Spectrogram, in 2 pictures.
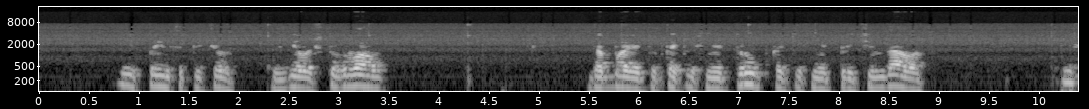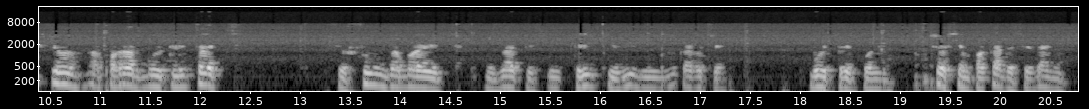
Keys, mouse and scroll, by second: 3.3 middle click, 5.7-6.9 middle drag, 7.7-10.1 middle drag, 10.2 shift+middle click, 13.1-14.5 middle drag, 14.6-15.9 middle drag, 16.5 shift+middle click, 18.2 shift+middle click.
